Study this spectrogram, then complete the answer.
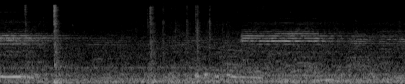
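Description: A pair of Gorra pigeons coo quietly nearby in soft, low, rolling calls over a faint background hum.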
